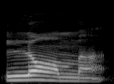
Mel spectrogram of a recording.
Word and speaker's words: homme: So we put L apostrophe and the pronunciation will be l'homme. H is silent.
